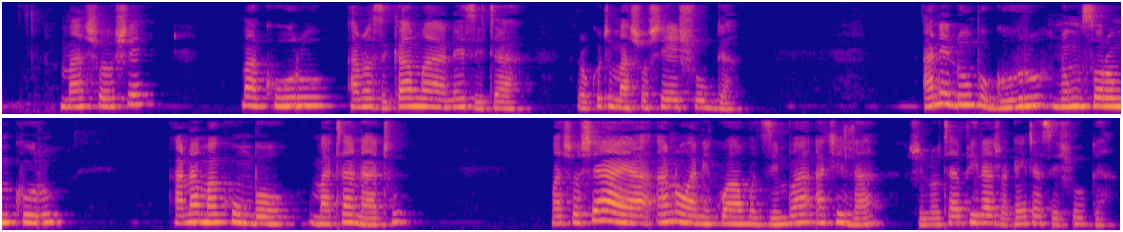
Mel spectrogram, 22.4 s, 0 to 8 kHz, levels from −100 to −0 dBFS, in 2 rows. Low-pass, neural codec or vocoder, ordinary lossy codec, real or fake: 7.2 kHz; none; MP3, 48 kbps; real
